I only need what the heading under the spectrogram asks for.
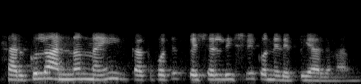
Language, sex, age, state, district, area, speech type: Telugu, female, 18-30, Telangana, Yadadri Bhuvanagiri, urban, conversation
